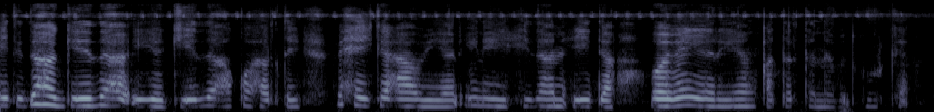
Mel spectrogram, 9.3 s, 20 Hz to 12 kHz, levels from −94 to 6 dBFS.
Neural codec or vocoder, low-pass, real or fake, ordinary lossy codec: vocoder, 44.1 kHz, 128 mel bands, Pupu-Vocoder; 10.8 kHz; fake; none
